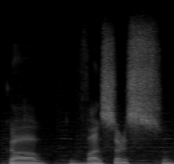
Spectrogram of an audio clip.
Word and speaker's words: Wanzer: From what I've read in the wiki, it's pronounced like Vansers. Vansers. It's supposed to be derived from German.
